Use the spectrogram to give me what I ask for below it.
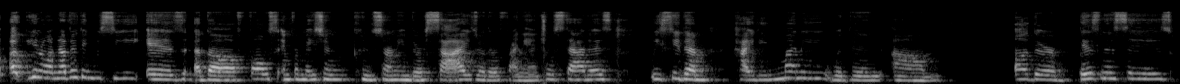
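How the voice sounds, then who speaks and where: A woman with a medium-pitched voice, recorded roughly, presents information conversationally as an investigator. She's from Puerto Rico, uses many fillers and tag questions, and speaks in a conference or meeting room.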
